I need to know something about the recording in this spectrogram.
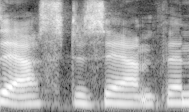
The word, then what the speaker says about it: astaxanthin: It's a little bit hard when people see the X in the middle of the word to understand how to say it, but if you just change that X to a Z, it flows nicely.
